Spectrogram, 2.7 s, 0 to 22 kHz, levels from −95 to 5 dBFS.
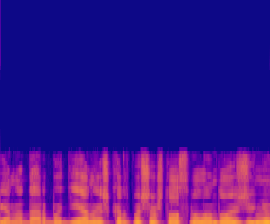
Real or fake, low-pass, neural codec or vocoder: real; 7.2 kHz; none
